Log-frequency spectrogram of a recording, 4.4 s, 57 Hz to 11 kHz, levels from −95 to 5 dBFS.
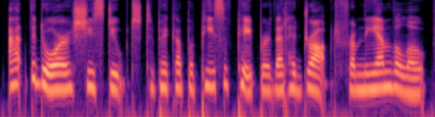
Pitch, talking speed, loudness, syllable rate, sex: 205 Hz, 250 wpm, -19 LUFS, 6.1 syllables/s, female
